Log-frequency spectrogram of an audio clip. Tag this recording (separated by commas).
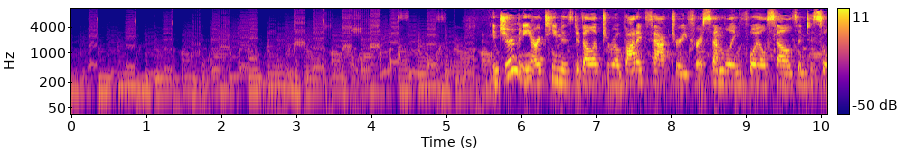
Speech, Music, inside a small room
